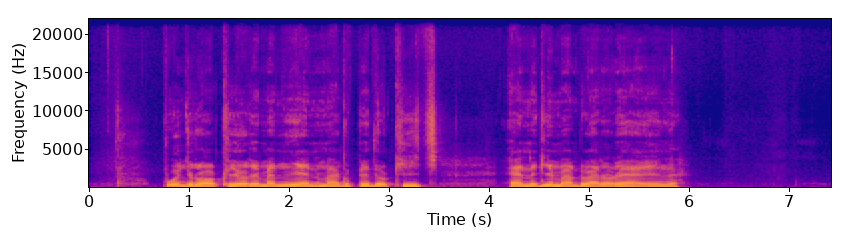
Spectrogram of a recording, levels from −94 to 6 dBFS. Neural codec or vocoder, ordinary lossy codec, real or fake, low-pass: vocoder, 44.1 kHz, 128 mel bands, Pupu-Vocoder; none; fake; none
